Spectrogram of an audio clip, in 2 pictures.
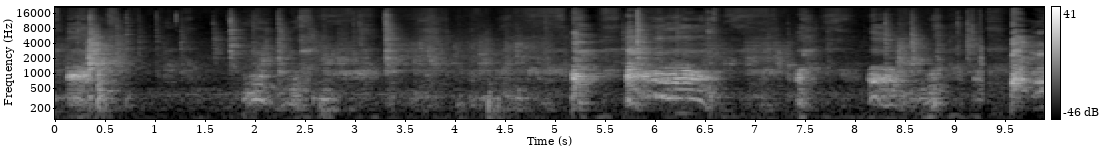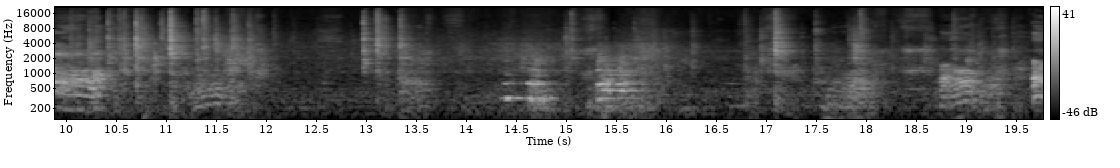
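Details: Pug making strange noises when given a new slow-feeding food bowl: irregular snorting, grunting and whining bursts, with some short bark-like sounds, scattered through the recording with rustling in between.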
